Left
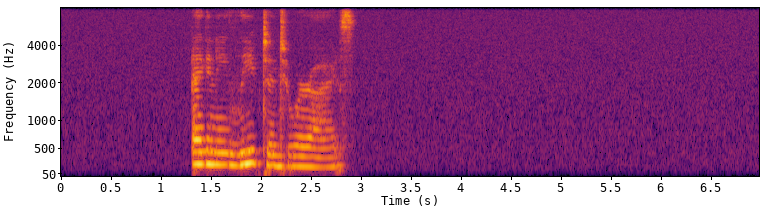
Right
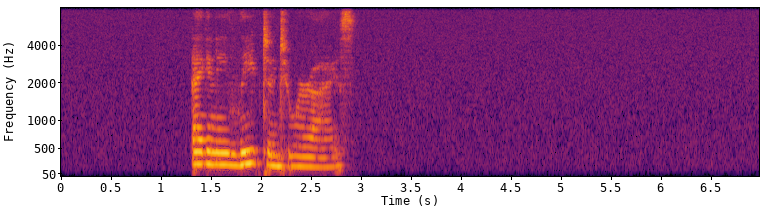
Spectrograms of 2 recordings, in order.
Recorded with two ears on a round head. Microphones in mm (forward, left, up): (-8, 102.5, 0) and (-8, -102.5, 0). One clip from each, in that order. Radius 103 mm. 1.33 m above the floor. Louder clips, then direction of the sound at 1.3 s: Even; 20° left (ahead or behind).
